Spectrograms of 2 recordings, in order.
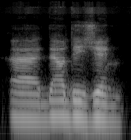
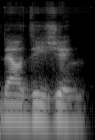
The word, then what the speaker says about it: Tao Te Ching: I hear he pronounced it Dao. Yep. So never recognized what it meant. Yeah, the traditional Chinese, the D, Dao Di Jing. So it's Toateteching. Let's see. And pronounced Dao Di Jing.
